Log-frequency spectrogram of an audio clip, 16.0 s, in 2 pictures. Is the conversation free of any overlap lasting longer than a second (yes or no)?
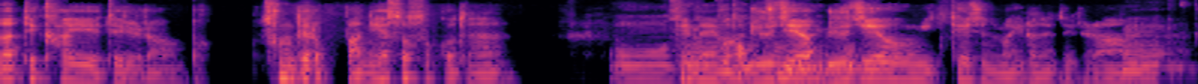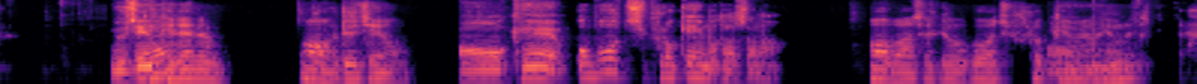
no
